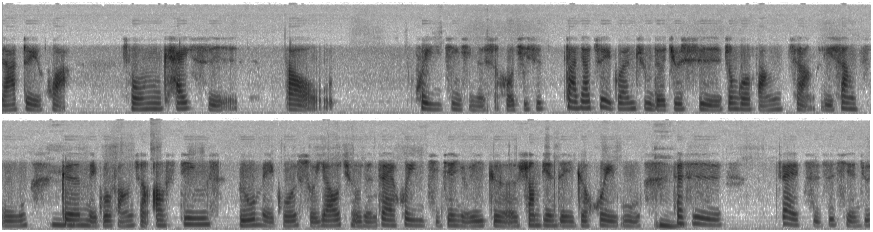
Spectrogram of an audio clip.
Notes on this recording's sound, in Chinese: 連線訪問中央社駐北京記者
